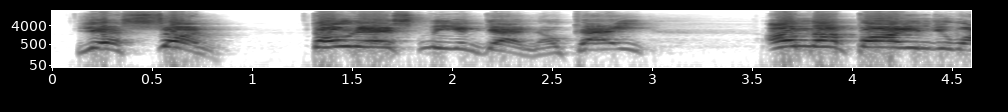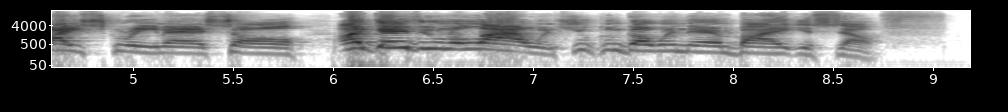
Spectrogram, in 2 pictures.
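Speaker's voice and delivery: loud, high-pitched scolding shout; irate father. Acted. Dad refusing his son ice cream, angry shouting. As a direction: yell the child down as a fed-up dad. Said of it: "that's not the way I talk to my child".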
